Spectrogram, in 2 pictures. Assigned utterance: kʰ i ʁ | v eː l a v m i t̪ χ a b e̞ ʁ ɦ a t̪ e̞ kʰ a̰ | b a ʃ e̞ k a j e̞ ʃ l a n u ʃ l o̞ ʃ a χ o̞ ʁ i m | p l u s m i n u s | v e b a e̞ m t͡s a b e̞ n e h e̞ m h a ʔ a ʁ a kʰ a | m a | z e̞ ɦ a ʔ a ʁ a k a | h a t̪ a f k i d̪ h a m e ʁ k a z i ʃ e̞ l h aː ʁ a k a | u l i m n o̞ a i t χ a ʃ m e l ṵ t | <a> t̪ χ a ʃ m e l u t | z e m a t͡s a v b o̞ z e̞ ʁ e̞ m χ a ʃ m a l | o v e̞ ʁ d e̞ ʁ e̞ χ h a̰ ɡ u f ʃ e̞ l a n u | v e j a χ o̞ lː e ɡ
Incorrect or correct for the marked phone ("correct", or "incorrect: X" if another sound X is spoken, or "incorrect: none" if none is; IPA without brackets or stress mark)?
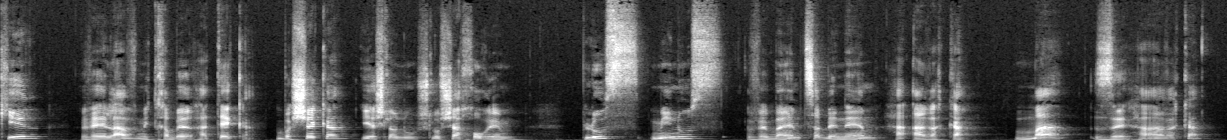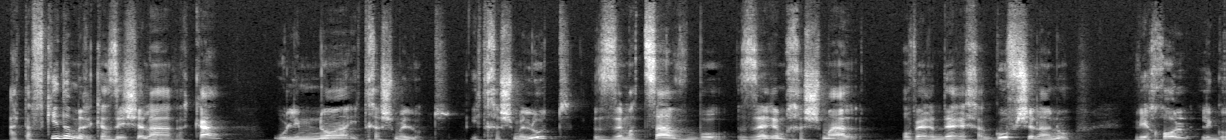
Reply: incorrect: i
